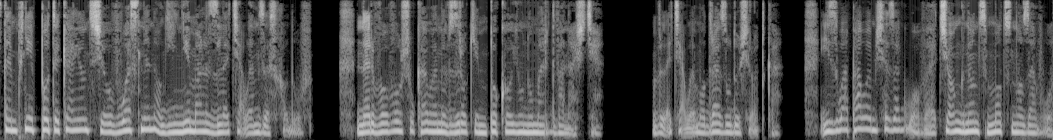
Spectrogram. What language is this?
Polish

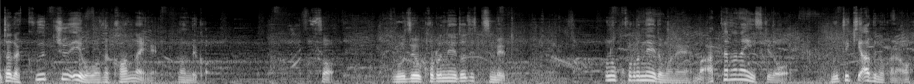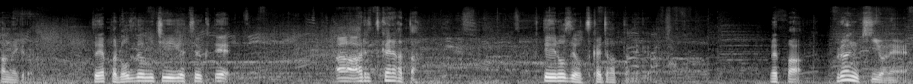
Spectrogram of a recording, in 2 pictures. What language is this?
Japanese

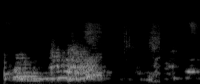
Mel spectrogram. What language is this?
Uzbek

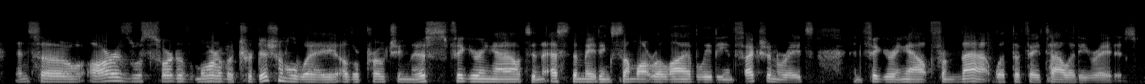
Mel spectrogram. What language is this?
English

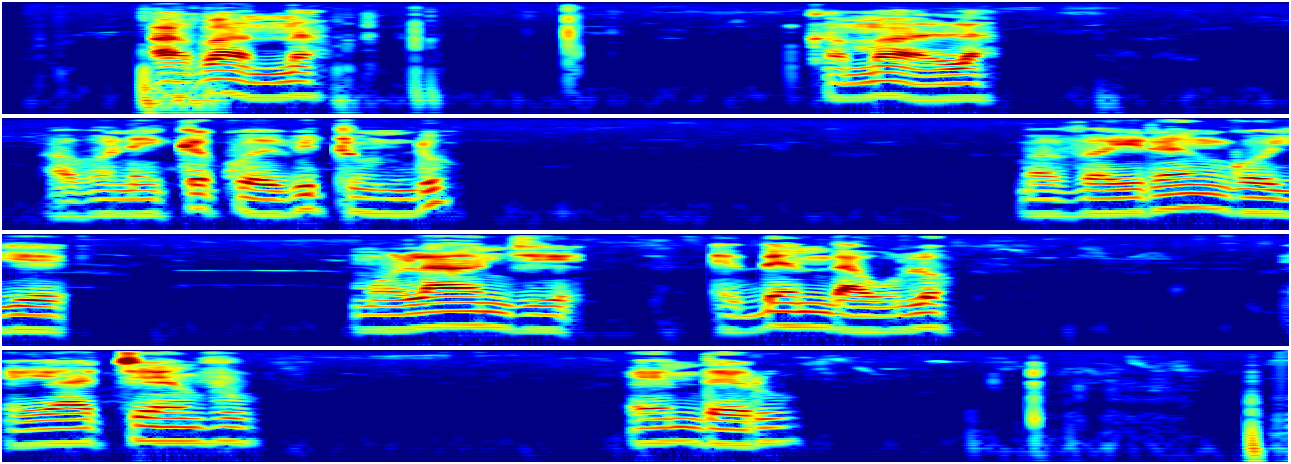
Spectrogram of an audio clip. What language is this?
Soga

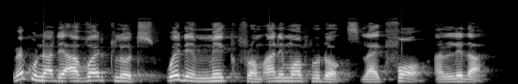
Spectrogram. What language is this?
Nigerian Pidgin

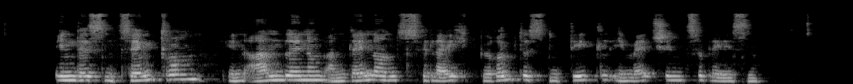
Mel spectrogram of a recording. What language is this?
German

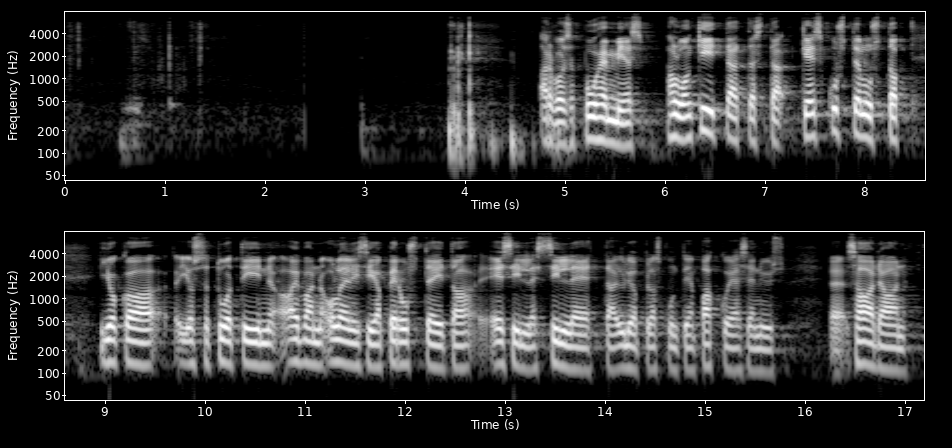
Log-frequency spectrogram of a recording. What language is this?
Finnish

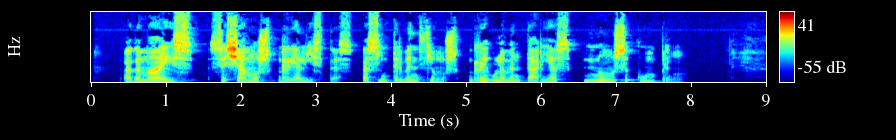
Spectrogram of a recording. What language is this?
Galician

